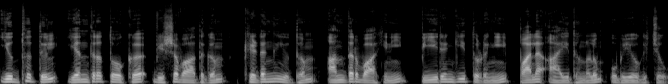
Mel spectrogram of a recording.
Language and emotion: Malayalam, neutral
